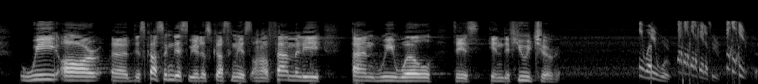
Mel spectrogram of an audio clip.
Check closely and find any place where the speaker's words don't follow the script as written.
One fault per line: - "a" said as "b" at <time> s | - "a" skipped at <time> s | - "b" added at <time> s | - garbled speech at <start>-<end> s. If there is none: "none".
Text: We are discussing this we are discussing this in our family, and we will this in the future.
none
